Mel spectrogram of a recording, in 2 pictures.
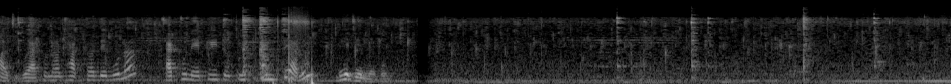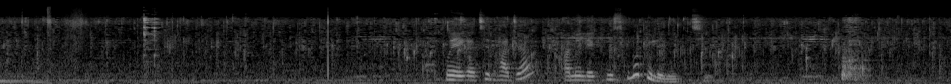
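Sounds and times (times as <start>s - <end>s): metal spoons clicking against pan: 0.0s - 0.4s, 2.2s - 3.0s, 6.1s - 7.3s, 8.0s - 9.0s, 10.9s - 11.2s
chicken sizzling in oil: 0.0s - 19.0s.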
